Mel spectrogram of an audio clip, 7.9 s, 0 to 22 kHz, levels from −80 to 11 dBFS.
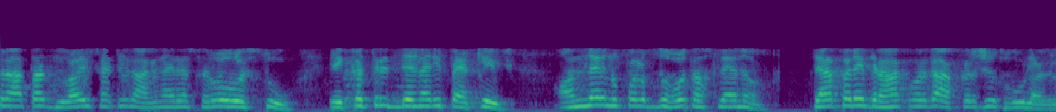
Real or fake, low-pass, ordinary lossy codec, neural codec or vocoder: fake; 3.6 kHz; AAC, 24 kbps; codec, 24 kHz, 3 kbps, HILCodec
